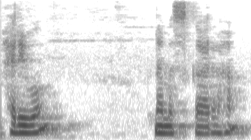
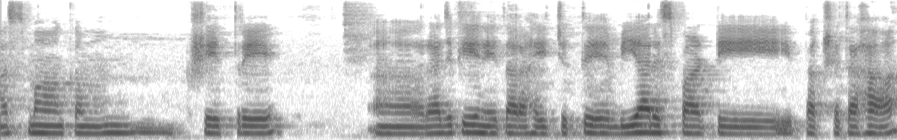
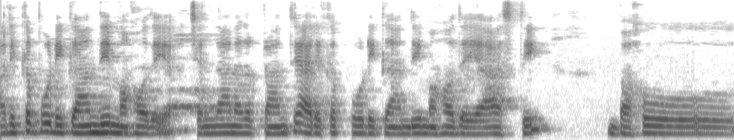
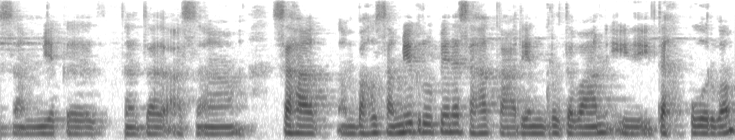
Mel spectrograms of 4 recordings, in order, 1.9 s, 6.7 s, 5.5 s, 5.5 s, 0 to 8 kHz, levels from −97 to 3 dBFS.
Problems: none marked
